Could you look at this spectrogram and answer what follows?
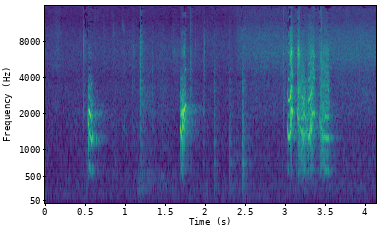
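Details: A pet cockatiel, taught the phrase in one day, says "peek-a-boo" in short, squeaky, speech-like syllables, as it does whenever raised and lowered in front of a mirror.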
